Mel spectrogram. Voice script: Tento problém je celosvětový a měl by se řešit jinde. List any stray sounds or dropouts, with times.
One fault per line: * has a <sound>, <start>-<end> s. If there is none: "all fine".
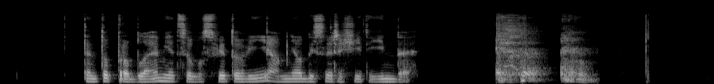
* has a cough, 4.9-6.0 s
